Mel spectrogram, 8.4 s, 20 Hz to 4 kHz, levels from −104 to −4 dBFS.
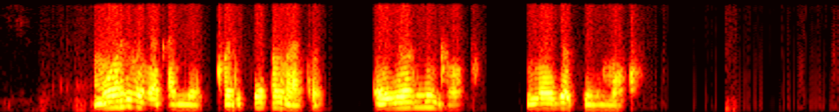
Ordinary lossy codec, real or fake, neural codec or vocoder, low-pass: none; real; none; 3.6 kHz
